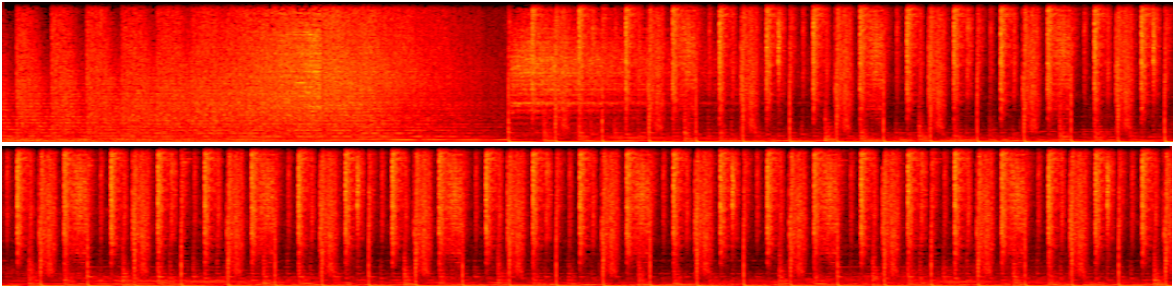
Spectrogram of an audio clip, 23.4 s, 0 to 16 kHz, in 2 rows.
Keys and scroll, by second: 7.2 ctrl+g, 10.0 space, 11.0 space.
